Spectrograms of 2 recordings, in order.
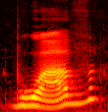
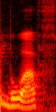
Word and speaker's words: boivent: What is in red is just telling you that you should not pronounce it. Les enfants mangent tous les gâteaux et boivent tout le jus.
